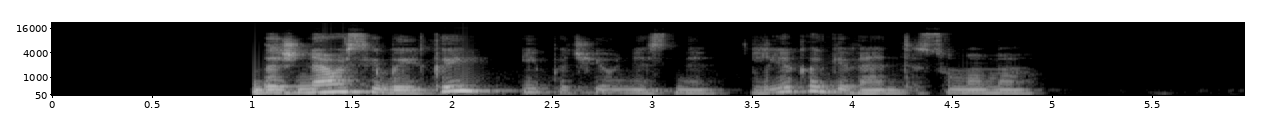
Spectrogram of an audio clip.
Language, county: Lithuanian, Vilnius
